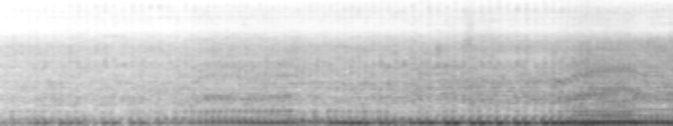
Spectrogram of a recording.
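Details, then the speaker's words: Motorcycle drum brake after cleaning parts with kerosene, sanding brake shoes and cleaning drum, then refitting: steady single-cylinder thrum building with speed, no squeal or scraping; brake noise gone. "कि sound जो है वो एकदम से नहीं आ रहे हैं।"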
